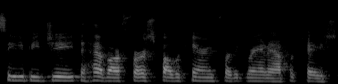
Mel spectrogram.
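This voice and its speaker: At a moderate pace, a woman is talking. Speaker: town staff member presenting grant application. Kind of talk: public meeting presentation. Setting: town council meeting room. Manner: loud, projecting voice.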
